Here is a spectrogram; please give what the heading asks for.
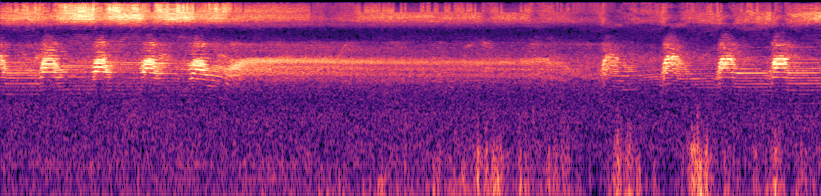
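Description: A cicada's high, pulsing buzz swells into a long steady drone, then breaks back into rhythmic pulses.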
